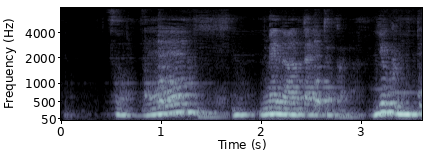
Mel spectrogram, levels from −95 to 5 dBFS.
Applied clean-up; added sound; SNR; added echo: neural separator model SepFormer DNS4.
